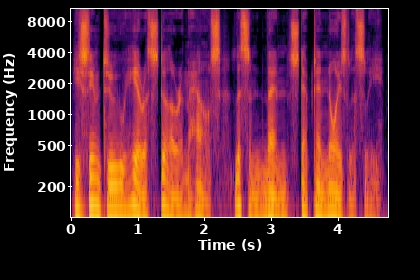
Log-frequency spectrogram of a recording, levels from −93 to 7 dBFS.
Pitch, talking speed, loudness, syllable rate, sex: 90 Hz, 150 wpm, -17 LUFS, 4.9 syllables/s, male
